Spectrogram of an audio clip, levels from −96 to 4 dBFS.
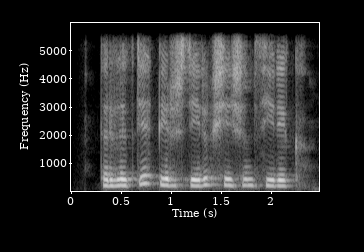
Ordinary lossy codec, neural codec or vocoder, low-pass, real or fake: none; codec, 16 kHz, 0.8 kbps, ZipCodec; 5.4 kHz; fake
